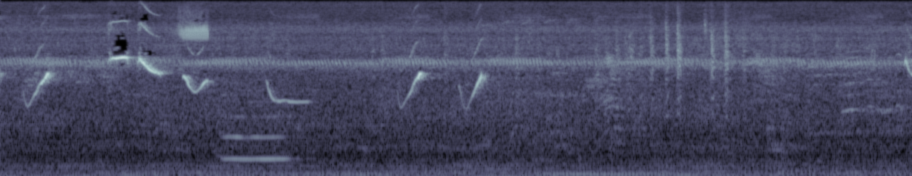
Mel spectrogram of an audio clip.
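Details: Common iora song used as a decoy to lure birds: short upward-swooping whistles and a quick twittering flourish early on, a few lower held tonal notes, then spaced single rising notes, over a constant thin high tone.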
